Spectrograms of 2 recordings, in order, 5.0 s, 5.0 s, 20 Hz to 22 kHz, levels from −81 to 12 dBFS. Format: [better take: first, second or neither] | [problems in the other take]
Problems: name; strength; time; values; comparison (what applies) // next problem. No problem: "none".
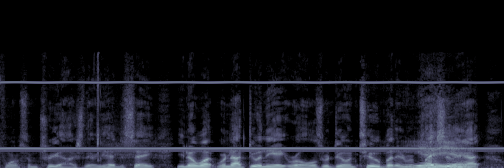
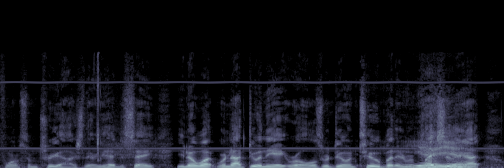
second | high-pitched whine; loud; throughout; 2.5 kHz, 8 dB below the speech; faint in the second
